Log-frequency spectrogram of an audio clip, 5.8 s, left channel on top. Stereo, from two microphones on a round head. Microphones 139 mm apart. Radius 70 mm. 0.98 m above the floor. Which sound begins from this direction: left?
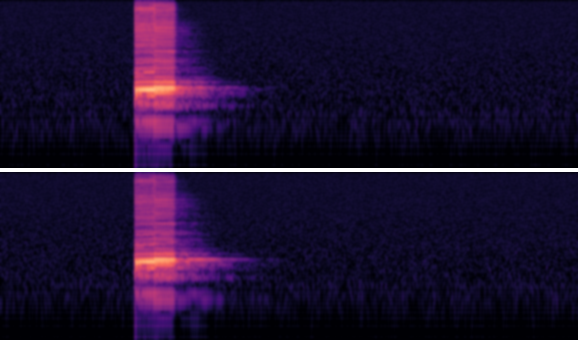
An alarm, at 1.3 s.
